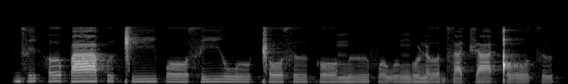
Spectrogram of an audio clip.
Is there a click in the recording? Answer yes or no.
yes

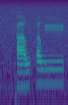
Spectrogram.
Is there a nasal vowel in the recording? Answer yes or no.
no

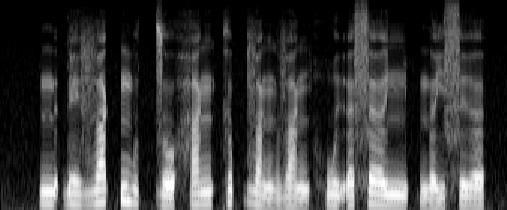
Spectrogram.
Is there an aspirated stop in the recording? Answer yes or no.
no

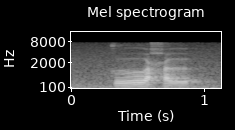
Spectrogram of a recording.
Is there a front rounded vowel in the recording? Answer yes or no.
no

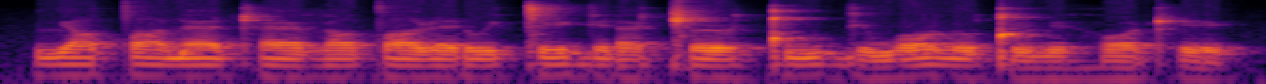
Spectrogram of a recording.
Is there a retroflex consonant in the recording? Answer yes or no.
yes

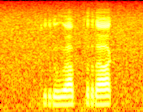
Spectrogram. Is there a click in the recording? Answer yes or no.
no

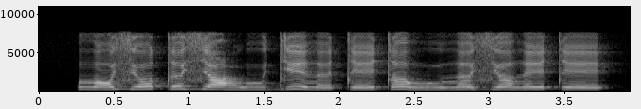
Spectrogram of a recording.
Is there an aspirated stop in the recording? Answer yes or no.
no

